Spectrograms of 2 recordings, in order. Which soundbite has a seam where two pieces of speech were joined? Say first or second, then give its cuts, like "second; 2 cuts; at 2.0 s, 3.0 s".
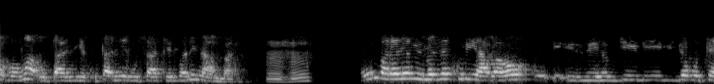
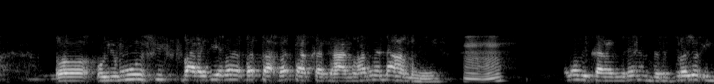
first; 1 cut; at 0.9 s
